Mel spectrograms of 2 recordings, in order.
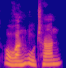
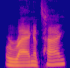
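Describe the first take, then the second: First: It is pronounced the Indonesian way. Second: It is pronounced the English way. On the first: "it's pronounced orang utan in Indonesian" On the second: "in English, I think it's orangutan"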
